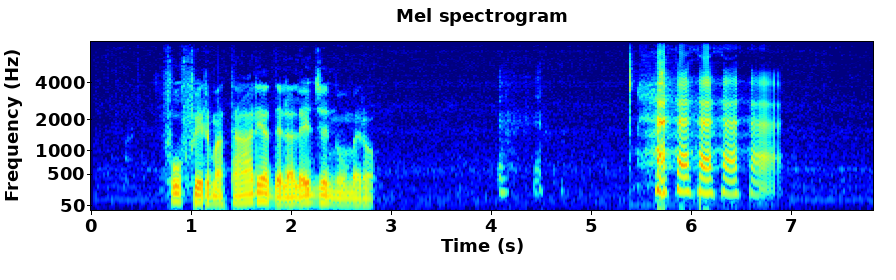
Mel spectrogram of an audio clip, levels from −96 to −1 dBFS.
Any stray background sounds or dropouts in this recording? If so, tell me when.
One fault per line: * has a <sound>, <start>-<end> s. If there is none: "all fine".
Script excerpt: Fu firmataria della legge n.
* has a laugh, 4.1-4.8 s
* has a laugh, 5.4-6.9 s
